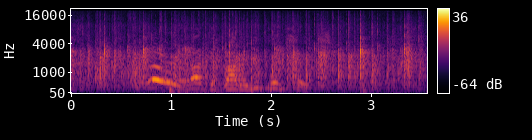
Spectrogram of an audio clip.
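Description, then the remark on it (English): An audience applauds, giving a hand clap to the Lord, a steady dense wash of many hands clapping for a few seconds, with scattered voices calling out and cheering over the clapping. “Why don't you give that hand clap to the Lord tonight?”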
